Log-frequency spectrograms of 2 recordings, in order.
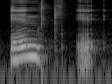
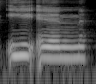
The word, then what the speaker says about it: Encke: Whipple proposed that the exploding object was possibly the comet Encke. I don't know how to pronounce this. It's Encke, which is a comet that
